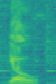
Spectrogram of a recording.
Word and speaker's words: You: name as we know y-o-u is pronounced y-o which is yo which is what is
